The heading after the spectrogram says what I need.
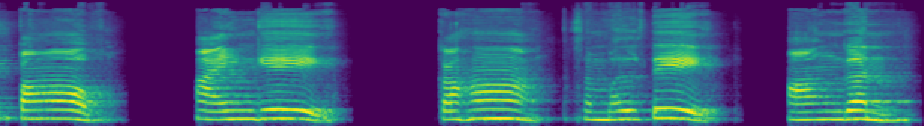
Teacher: मां स्वर में परिवर्तन आएगा आवाज मुंह और नाक से निकलेगी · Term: अनुनासिक, चंद्र बिंदु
